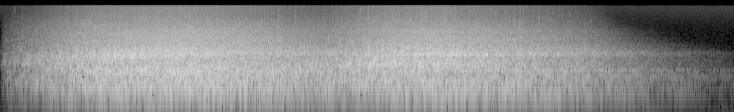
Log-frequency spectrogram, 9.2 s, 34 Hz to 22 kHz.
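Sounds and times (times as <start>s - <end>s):
deep sea ocean bubbles: 0.0s - 7.8s.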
